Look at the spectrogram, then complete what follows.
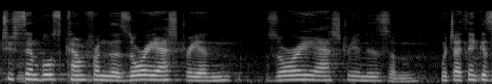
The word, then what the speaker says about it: Zoroastrian: symbols come from the zoryastrian zoryastrianism which I think is a very funny sounding name and somehow I'd always been putting in an extra syllable in that word okay did anybody watch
